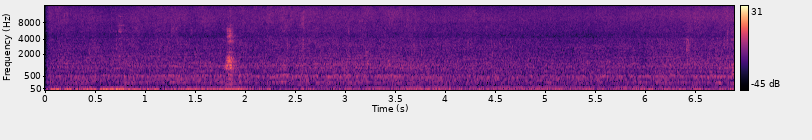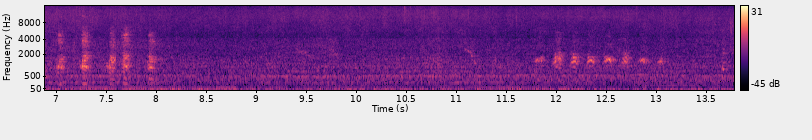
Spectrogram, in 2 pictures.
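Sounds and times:
honey bees swarming in a farmyard: 0.0 - 13.7
duck in a farmyard: 7.0 - 8.1, 11.8 - 13.7.

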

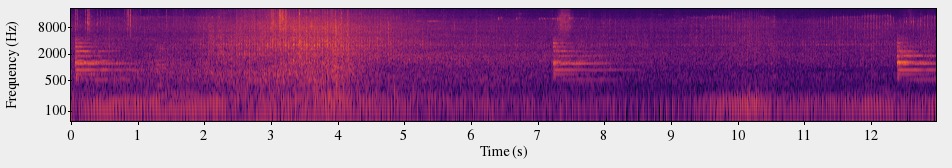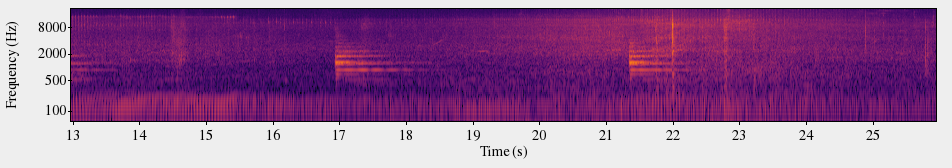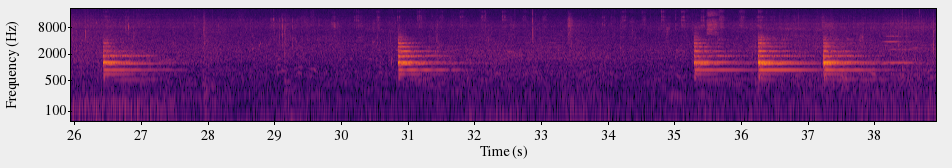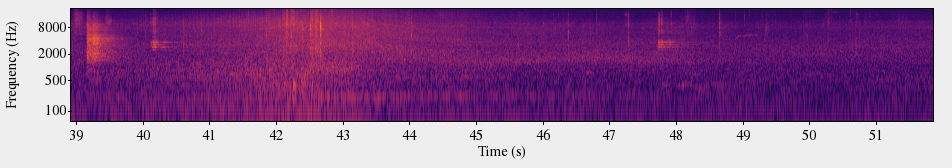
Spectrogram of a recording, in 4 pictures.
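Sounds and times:
bells ringing: 0.0 - 10.3, 11.7 - 15.3, 16.0 - 25.5, 26.4 - 28.6, 30.5 - 34.4, 35.1 - 39.8
light vehicle traffic: 0.0 - 51.8.

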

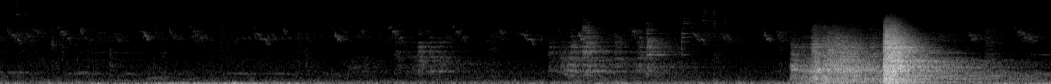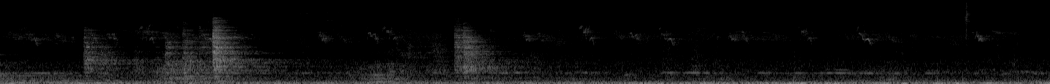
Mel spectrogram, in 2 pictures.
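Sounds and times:
sloth bear enclosure grate opening: 7.9 - 11.4.

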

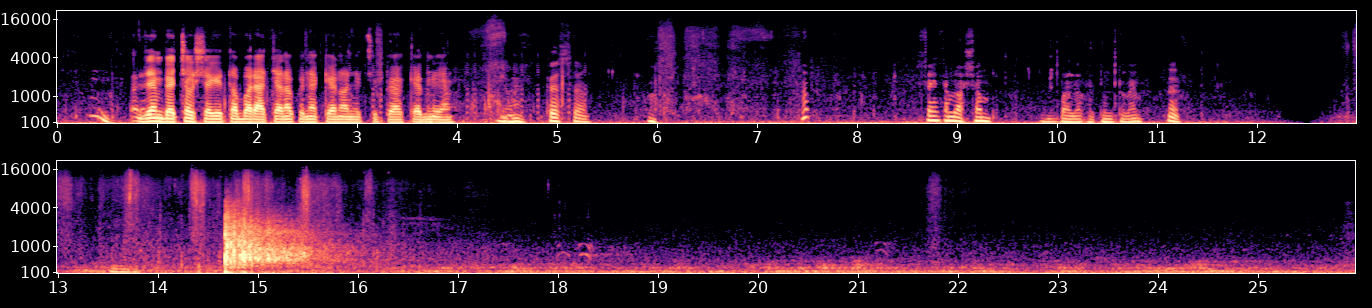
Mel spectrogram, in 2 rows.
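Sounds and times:
quiet outdoor noise: 0.0 - 25.9
speech: 0.3 - 6.4, 7.4 - 7.6, 8.7 - 11.4
hunting gunshot with short rolling echo: 14.4 - 17.5.

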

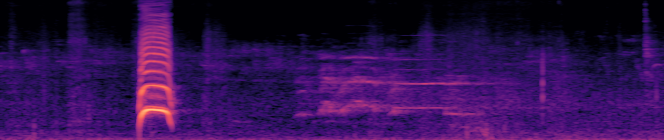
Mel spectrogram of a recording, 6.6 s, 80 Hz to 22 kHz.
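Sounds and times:
peacock crying at Nyíregyháza zoo: 1.4 - 1.8.

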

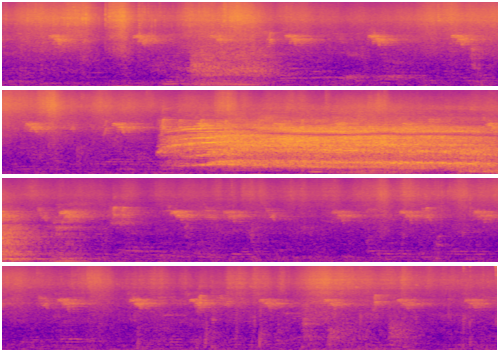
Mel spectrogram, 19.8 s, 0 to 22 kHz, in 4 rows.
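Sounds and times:
horse neighing in a stable: 1.6 - 2.9, 6.5 - 10.9.

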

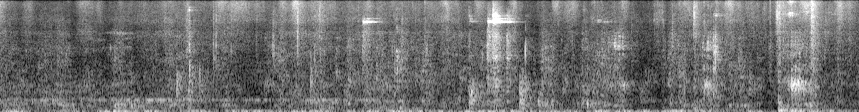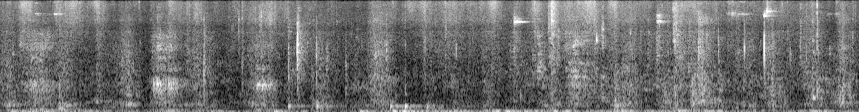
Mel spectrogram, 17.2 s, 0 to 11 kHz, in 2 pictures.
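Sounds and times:
low steady rumble: 0.0 - 7.0
horse chewing hay in a stable: 0.0 - 17.1.

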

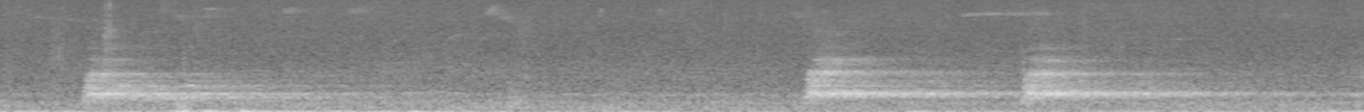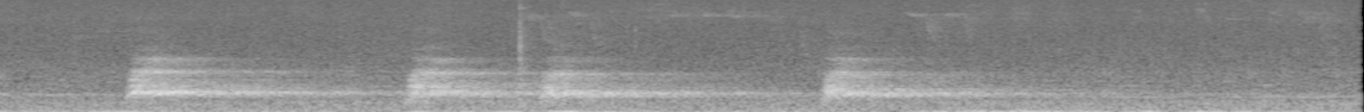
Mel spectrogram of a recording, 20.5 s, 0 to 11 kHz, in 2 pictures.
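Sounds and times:
dog barking echoing in the distance: 0.6 - 3.3, 6.0 - 10.4, 11.2 - 19.0.

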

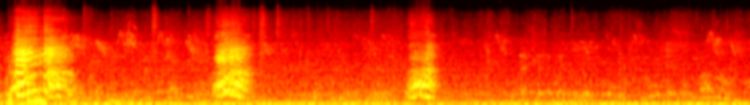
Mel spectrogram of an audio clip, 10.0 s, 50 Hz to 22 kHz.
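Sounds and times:
domestic goat making an interesting sound in a zoo: 0.0 - 1.0, 2.8 - 3.4.

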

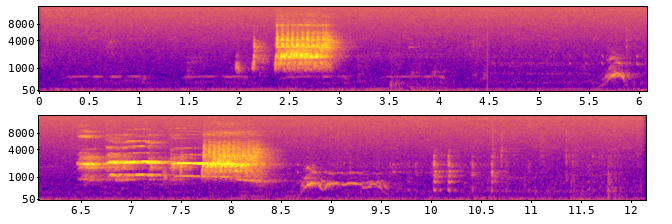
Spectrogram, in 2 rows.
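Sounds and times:
poultry in a farmyard: 0.0 - 12.1
quail in a farmyard: 0.0 - 12.1
dog in a farmyard: 5.6 - 6.0, 8.7 - 9.6.

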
